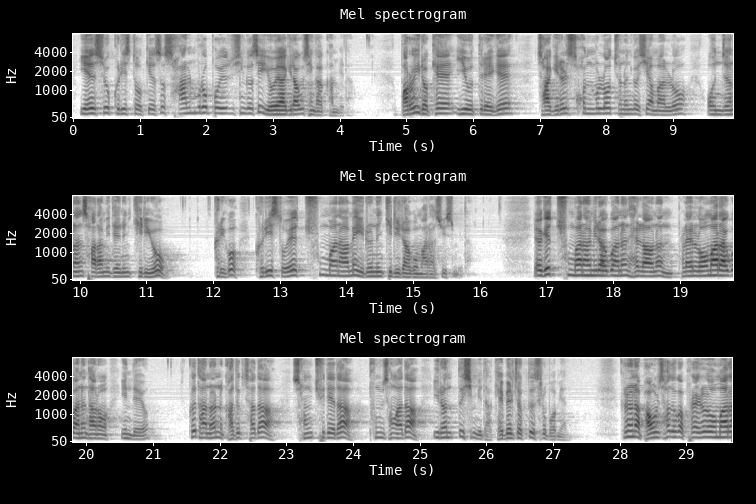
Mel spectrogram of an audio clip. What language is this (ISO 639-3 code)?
kor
